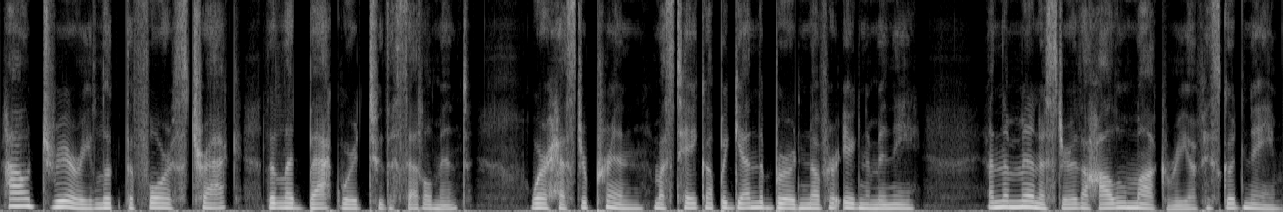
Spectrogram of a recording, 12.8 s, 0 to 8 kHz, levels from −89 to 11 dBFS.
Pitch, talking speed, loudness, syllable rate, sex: 170 Hz, 160 wpm, -17 LUFS, 4.7 syllables/s, female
